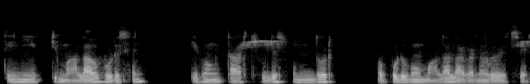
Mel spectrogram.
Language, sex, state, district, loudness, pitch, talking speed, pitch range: Bengali, male, West Bengal, Jhargram, -25 LUFS, 105 Hz, 135 wpm, 95-105 Hz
